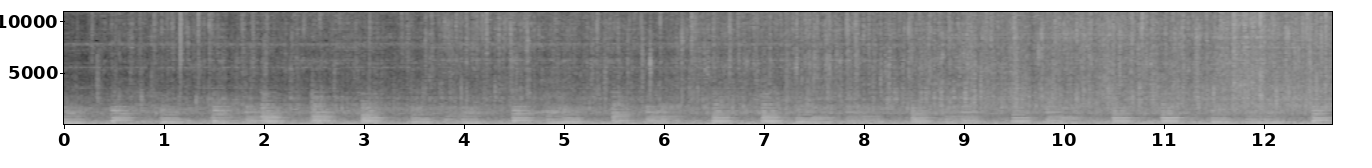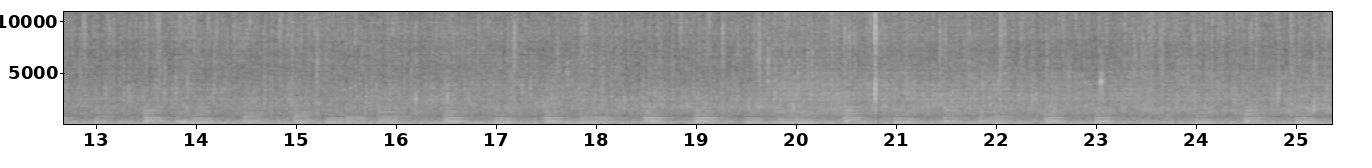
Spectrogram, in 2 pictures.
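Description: Fried tofu pouches sizzle steadily in salad or rice oil over a medium-low flame, a dense, even crackle that holds close and constant throughout with no voices.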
